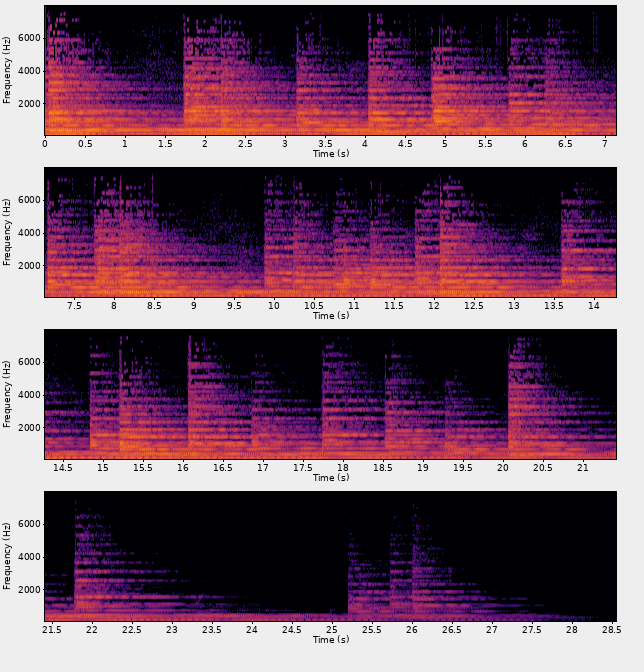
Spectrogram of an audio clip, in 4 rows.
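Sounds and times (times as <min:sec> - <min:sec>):
bells ringing in Gradisca: 0:00.0 - 0:22.6.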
